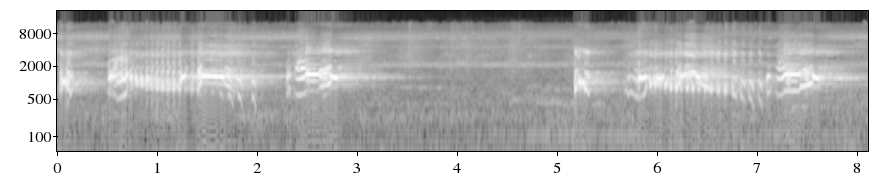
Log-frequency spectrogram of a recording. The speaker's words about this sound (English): It's pretty common in Darwin, where some call it the bush turkey. Rob from Canberra was first in with the official name, the orange-footed scrub fowl.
